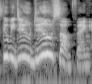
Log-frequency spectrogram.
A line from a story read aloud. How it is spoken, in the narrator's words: Shaggy yells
